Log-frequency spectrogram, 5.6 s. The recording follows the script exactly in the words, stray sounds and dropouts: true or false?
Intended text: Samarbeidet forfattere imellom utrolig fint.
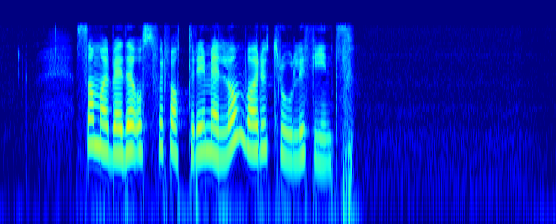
false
